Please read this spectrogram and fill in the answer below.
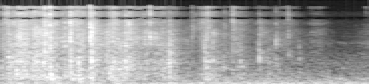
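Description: Shiny plastic snack bag of shrimp crackers crinkling and crackling in quick irregular clicks as it is pulled open and handled, fading toward the end.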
